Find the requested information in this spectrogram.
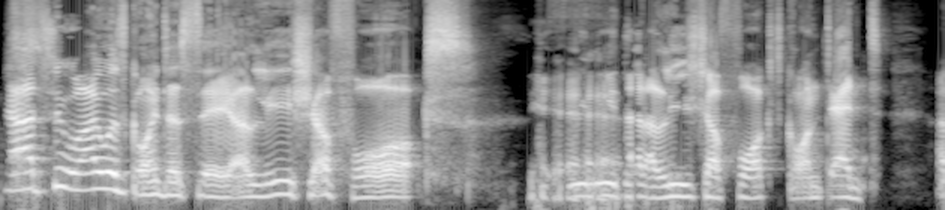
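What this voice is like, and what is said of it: Mixed Welsh, Irish, Scottish accent. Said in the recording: “I don't know what accent I'm doing. It's not even Noam Dar anymore. I'm just an unhinged man. ... you've somehow managed to combine the Welsh, the Irish, and the Scottish accent.”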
